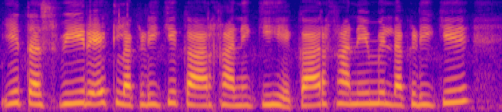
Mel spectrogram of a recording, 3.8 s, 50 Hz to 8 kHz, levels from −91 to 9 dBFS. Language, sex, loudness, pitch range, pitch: Urdu, female, -14 LUFS, 250-285 Hz, 265 Hz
